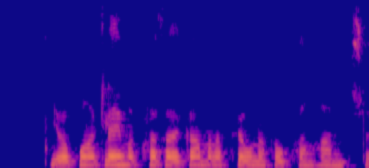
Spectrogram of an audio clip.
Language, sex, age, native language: Icelandic, female, 50-59, Icelandic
